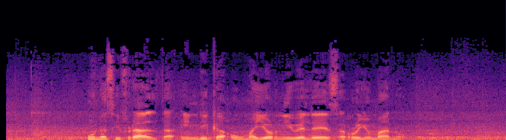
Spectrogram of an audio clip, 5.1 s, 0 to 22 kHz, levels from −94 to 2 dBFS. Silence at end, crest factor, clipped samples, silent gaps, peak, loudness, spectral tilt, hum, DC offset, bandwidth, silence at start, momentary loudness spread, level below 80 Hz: 0 s; 20 dB; under 0.1%; none; -2 dBFS; -21 LUFS; -5 dB/octave; none; under 0.1%; 15 kHz; 0.05 s; 14 LU; -68 dBFS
